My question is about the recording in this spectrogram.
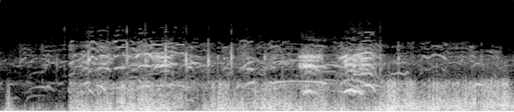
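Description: Wind rumbling on the microphone, with a flurry of short, high, overlapping calls from about a second in until near the end.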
